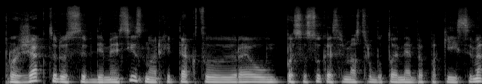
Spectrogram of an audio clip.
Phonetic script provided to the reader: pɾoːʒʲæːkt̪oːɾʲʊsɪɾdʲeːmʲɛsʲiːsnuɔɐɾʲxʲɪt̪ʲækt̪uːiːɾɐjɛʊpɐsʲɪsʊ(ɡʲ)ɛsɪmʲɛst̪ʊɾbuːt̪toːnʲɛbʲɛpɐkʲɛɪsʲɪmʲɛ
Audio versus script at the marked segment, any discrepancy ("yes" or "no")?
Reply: yes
